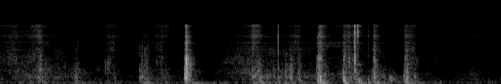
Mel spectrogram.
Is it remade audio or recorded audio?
remade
